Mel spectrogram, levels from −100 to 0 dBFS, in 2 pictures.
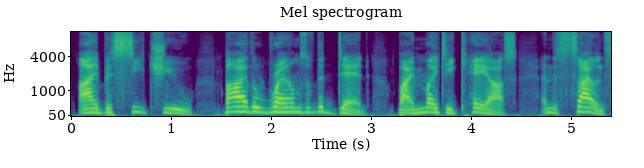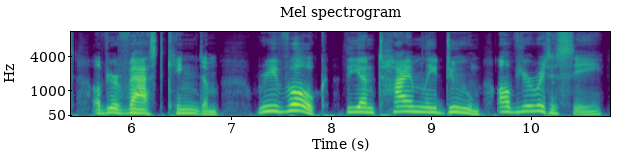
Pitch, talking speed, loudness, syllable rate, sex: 150 Hz, 140 wpm, -20 LUFS, 4.4 syllables/s, male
